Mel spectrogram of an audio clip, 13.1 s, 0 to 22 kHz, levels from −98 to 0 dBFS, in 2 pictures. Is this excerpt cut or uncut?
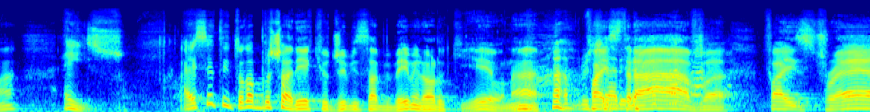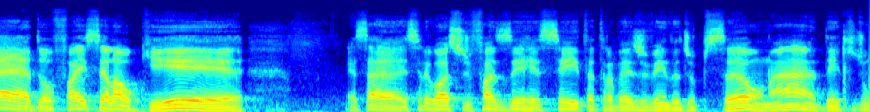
uncut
